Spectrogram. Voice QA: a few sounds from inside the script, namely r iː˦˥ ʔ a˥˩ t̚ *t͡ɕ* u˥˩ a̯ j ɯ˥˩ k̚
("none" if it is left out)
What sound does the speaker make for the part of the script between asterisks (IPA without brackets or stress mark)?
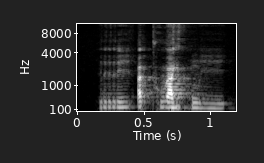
k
